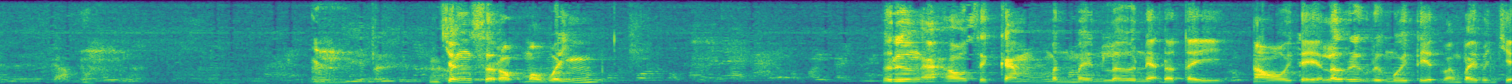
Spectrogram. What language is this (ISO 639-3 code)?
vie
